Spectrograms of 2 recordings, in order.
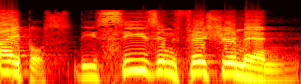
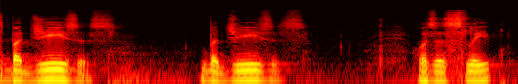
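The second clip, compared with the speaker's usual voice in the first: hushed scripture reading; 6 semitones lower, 14 dB quieter than usual. Acted. Pastor softly reading the verse to the congregation, hushed. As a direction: drop to a near hush for the verse.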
